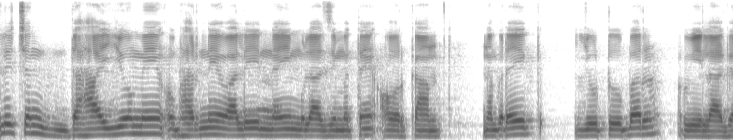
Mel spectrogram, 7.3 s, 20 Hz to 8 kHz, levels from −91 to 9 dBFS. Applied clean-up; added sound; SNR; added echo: neural mask model RNNoise.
